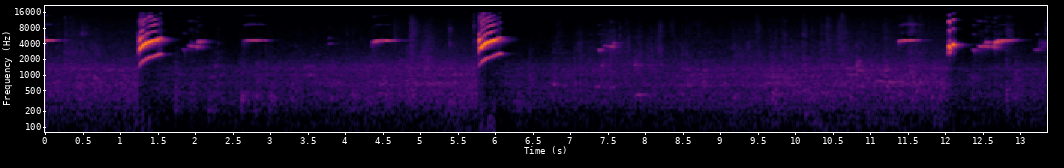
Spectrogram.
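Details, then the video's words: Female canary vocalising. Short, sharp upward-sweeping chirps sound a few seconds apart, with soft single whistled notes between them, in an otherwise quiet setting. "chant femelle canari - canto fêmea canário"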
